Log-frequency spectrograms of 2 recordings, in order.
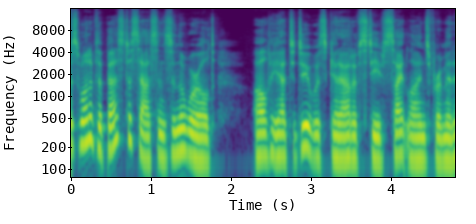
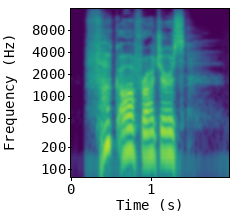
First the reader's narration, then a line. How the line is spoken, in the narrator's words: Bucky growled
